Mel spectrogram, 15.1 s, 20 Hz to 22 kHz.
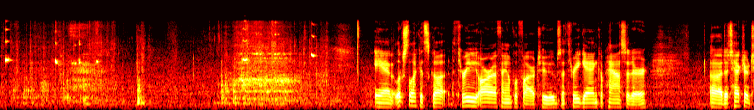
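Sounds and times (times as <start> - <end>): scraping rubbing noise: 4.4 - 6.6.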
